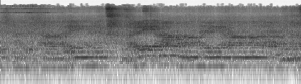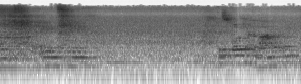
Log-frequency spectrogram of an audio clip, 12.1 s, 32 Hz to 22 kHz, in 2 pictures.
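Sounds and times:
devotional prayers chanted: 0.0 - 8.2.

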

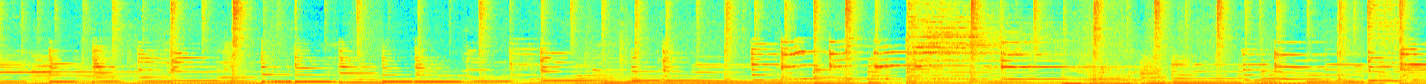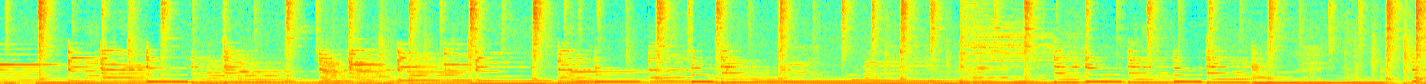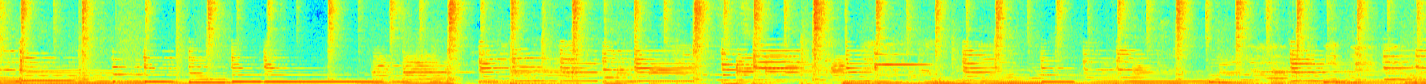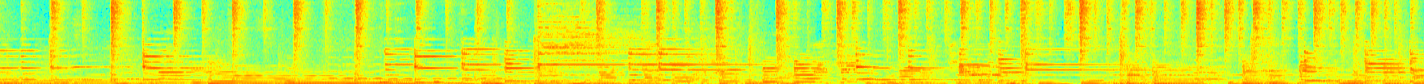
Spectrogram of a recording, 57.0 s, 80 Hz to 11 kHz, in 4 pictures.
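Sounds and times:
drum kit beat: 0.0 - 57.0
electric guitars: 0.0 - 57.0.

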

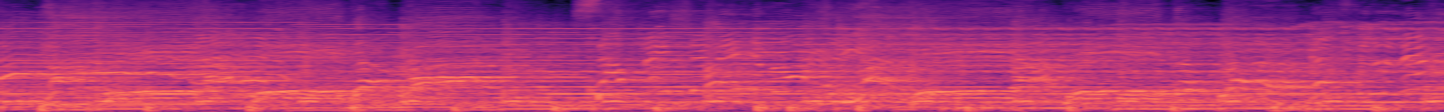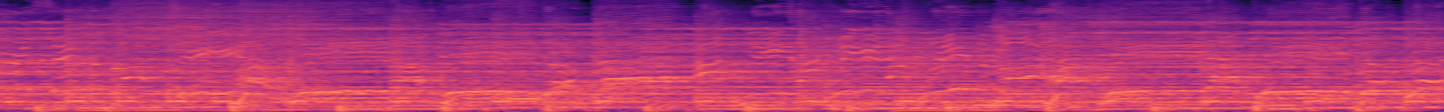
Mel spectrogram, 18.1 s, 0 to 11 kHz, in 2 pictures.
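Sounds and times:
people singing gospel: 0.0 - 18.0.

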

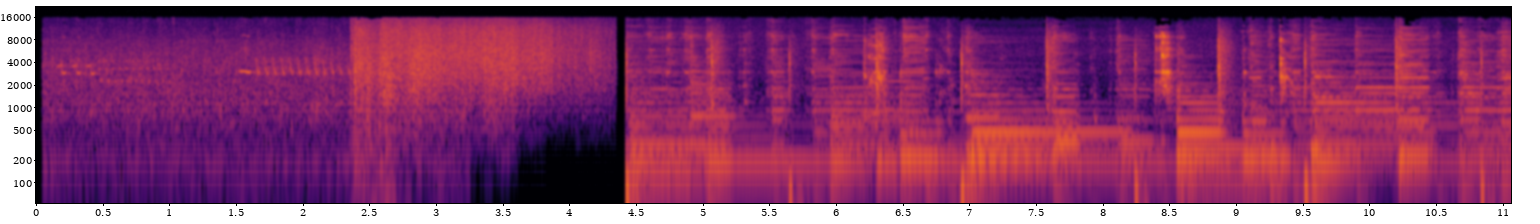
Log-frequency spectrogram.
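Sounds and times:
birds chirping and trilling: 0.1 - 2.4
water rushing: 0.5 - 4.4.

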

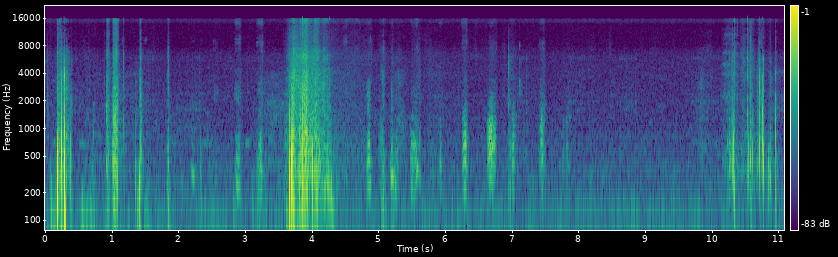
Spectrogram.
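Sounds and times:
puppy making short vocal sounds: 4.8 - 7.6.

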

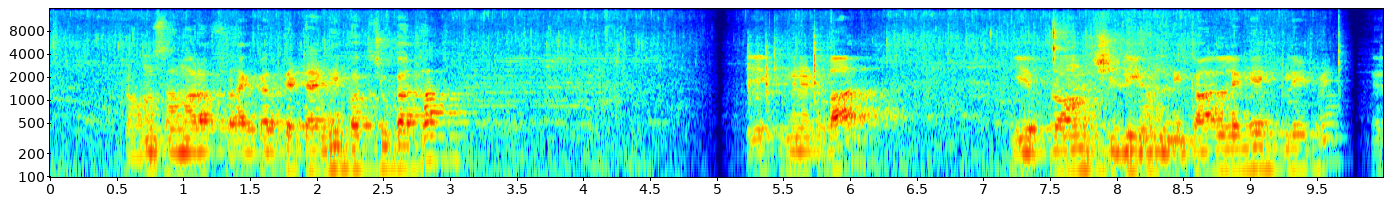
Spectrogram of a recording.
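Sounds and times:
sauce sizzling in a pan: 0.0 - 10.0.

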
